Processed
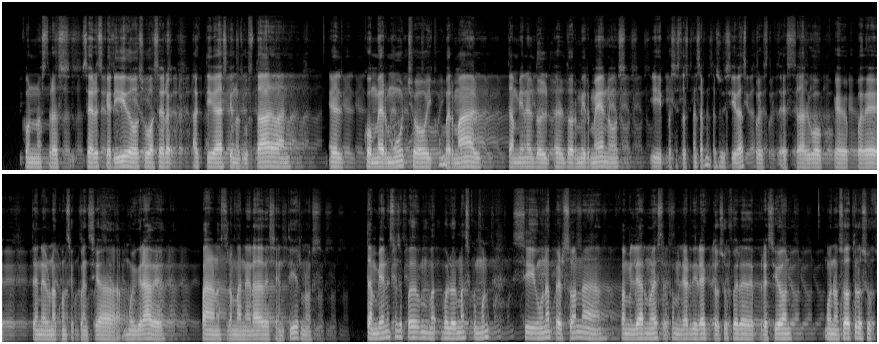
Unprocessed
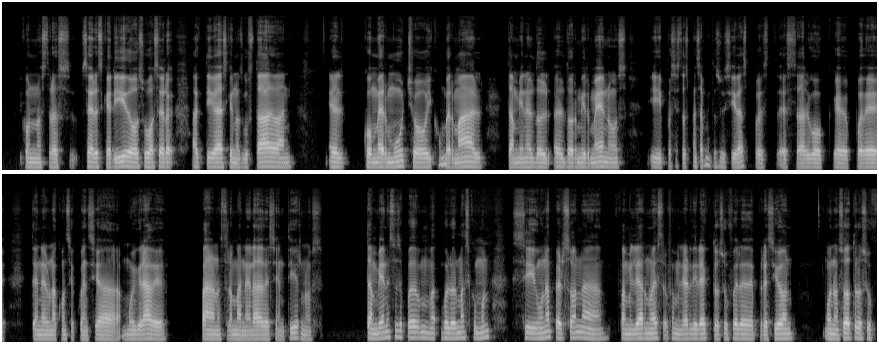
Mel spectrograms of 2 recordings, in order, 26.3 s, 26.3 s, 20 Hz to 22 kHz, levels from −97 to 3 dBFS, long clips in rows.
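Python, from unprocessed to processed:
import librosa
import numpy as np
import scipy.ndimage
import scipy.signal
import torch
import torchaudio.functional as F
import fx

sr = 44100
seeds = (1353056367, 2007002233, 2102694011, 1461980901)

y = fx.echo_feedback(x, sr, ms=190, feedback_pct=40, wet_db=-17.0)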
